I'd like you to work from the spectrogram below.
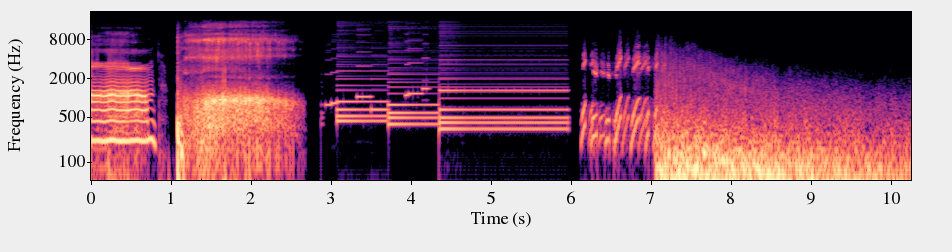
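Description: A short intro jingle with explosion effects: bursts of noise and bouncy, synthetic tonal notes, then a chaotic passage that ends in a long, loud, rumbling blast.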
